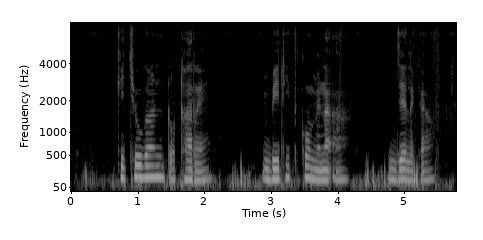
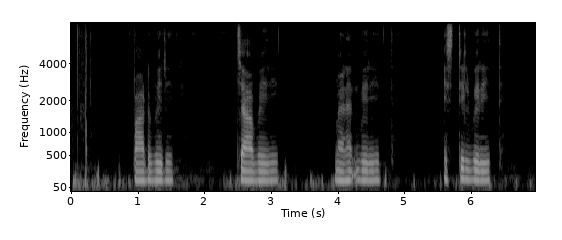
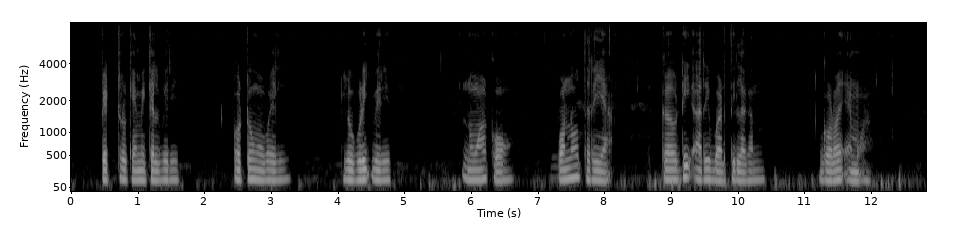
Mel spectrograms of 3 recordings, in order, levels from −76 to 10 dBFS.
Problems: low volume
